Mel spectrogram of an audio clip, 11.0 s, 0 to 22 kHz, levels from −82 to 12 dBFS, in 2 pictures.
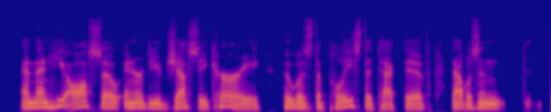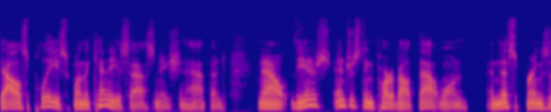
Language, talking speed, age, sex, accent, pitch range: English, 180 wpm, 30-49, male, American, 90-110 Hz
